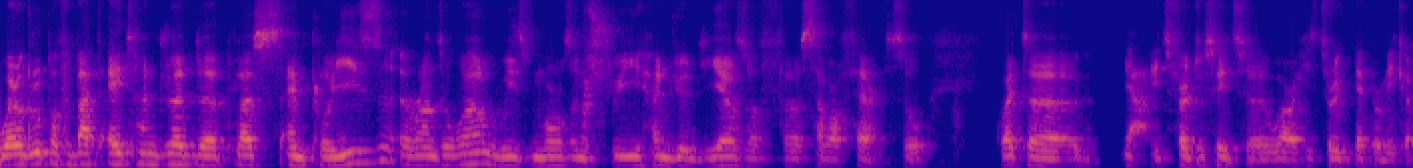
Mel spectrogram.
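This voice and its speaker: The speaker has a French accent, a moderate pace, and ordinary pitch variation. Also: man, medium pitch for a man. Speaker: paper company executive. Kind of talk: webinar presentation. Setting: online webinar.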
